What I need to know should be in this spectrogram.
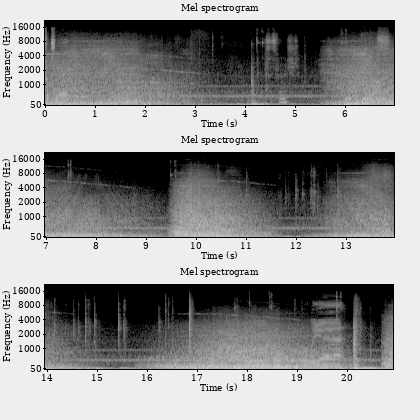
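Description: A spaceship engine roars past in swelling, rumbling whooshes.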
